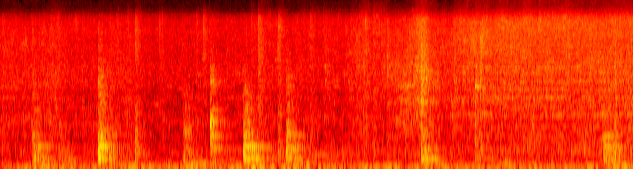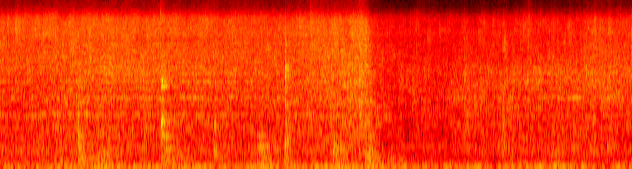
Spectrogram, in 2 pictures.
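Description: Cubed chicken sizzling as it sautés in oil in a steel stockpot, stirred with a utensil that knocks and scrapes against the pot with a brief metallic ring, most often in the first few seconds.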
